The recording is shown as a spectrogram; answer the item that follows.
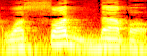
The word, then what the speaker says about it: وصدق: এখানে সদ উচ্চারণ সদের মতো করবেন, সিনের মতো না, ওয়াসাদ্দাক, ওয়াসাদ বলবেন না, সদ মোটা করে, وصدق بالحسنى حاسين পেশ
